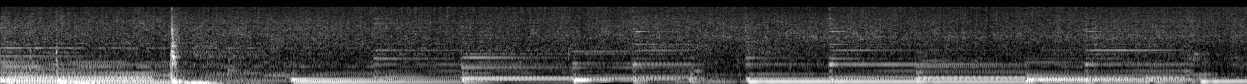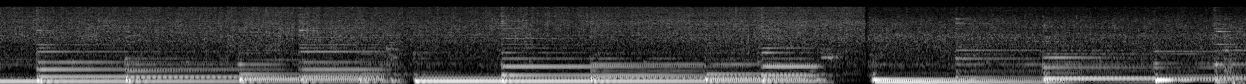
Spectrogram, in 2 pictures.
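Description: Chicken burger patties sizzling as they fry in olive oil on a griddle pan, under louder background music with held notes that change every second or so.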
